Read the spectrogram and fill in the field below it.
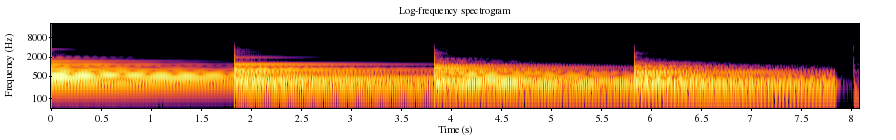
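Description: Four sustained four-note chords on a GarageBand software instrument ring out one after another, each struck cleanly and held for about two seconds before the next, with no voices.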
